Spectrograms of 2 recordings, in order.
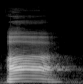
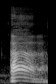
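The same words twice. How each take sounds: First: The vowel is a plain, fully open a. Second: The vowel lies between a and e. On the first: This is the local way of saying the vowel. The speaker calls it wrong. "Kalau fathah kita gimana?" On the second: The speaker calls it right. "pertengahan dia antara A sama E"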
